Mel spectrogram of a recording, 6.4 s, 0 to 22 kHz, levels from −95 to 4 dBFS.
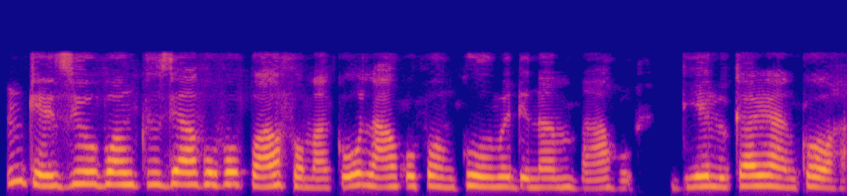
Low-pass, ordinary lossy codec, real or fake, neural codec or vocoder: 7.2 kHz; none; fake; codec, 44.1 kHz, 2.6 kbps, SNAC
